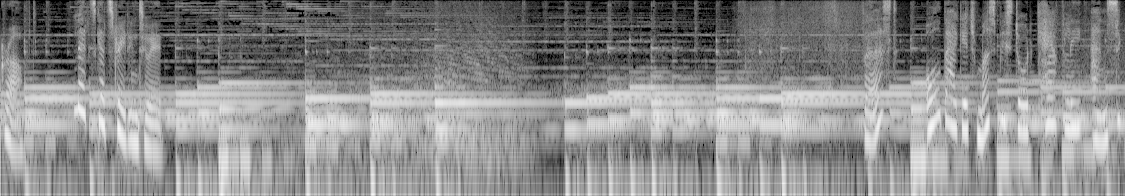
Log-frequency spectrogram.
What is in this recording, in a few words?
Eng In-Flight Safety read; Malaysia Airlines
